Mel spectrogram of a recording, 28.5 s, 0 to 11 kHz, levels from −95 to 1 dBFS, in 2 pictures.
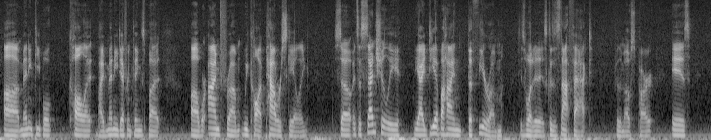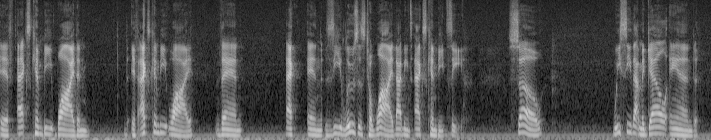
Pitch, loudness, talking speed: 120 Hz, -24 LUFS, 150 wpm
